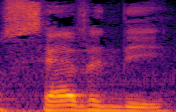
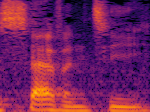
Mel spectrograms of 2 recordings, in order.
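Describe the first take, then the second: First: The t is flapped, sounding like a d. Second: The t is a clear t sound.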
